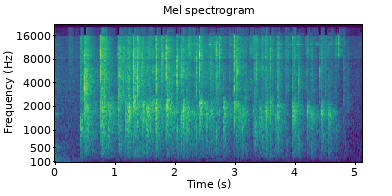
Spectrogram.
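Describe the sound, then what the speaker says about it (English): Audience applause in a live-streamed gathering, many hands clapping loud and steady for about five seconds after a brief pause, with a faint voice underneath at the start. "Applaud them."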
